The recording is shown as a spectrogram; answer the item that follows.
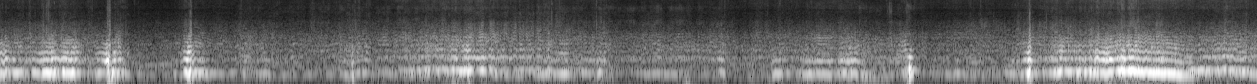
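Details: Steady droning hum of many honey bees within the hive, rich harmonics wavering in pitch, loudness pulsing up and down, with scattered short clicks and a brief higher whine toward the end.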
